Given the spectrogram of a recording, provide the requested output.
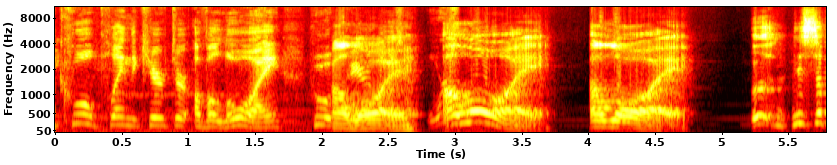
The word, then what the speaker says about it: Aloy: See, he didn't even say it as alloy, as the alloy, metal alloy. But no, it's Aloy instead. Who would even say it like that?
